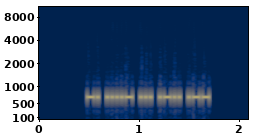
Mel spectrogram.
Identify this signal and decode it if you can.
Morse code, heard as a keyed tone, about 52 wpm, 700 Hz. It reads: N4SLW
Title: USA Call Signs - 5 Characters - 50wpm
